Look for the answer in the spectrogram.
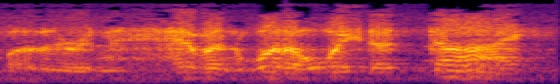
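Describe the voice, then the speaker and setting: A man's voice: on the high side, fairly quick, sharp tone. An actor in a 1950s radio drama playing a frightened, bitter spaceman adrift, with an intense, dramatic delivery. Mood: fearful. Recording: noisy, muffled vintage radio broadcast.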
